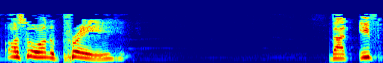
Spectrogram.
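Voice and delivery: loud, fervent preaching voice. Acted. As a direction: pray it out loud with full force. Prays aloud at full force.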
